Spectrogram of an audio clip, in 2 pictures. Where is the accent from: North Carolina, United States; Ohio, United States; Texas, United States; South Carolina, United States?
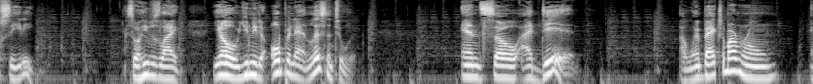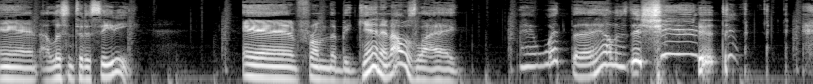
South Carolina, United States; Florence; I'm from Florence, South Carolina.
